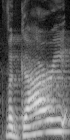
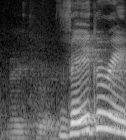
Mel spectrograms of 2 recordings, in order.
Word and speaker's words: vagary: right the next one vagari i never heard we say vagary means something that uh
